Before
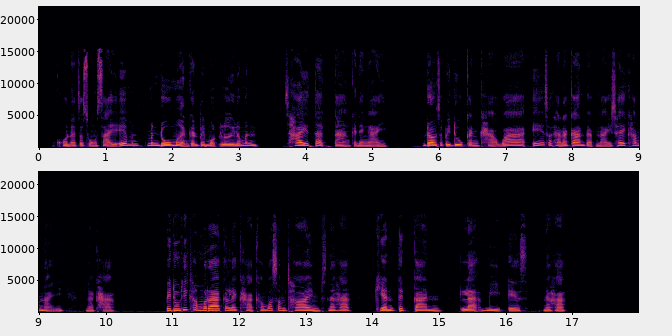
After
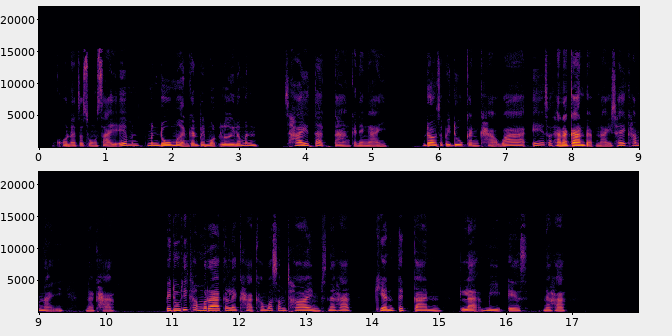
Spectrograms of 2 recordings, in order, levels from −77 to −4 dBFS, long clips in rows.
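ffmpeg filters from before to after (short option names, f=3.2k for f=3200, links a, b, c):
-filter_complex "[0:a]asplit=3[a][b][c];[a]atrim=end=7.772[d];[b]atrim=start=7.768:end=8.232,asetpts=PTS-STARTPTS,volume=8.5dB[e];[c]atrim=start=8.228[f];[d][e]acrossfade=d=0.004:c1=hsin:c2=hsin[g];[g][f]acrossfade=d=0.004:c1=hsin:c2=hsin"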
